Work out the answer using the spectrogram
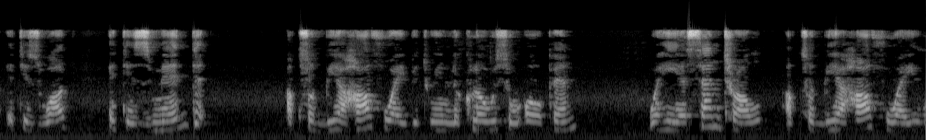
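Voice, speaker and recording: Woman lecturer with an Iraqi accent, slow and deliberate, bright tone, on a dull recording. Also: mid-range voice, breathy edge. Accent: Iraqi Arabic. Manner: repeats examples slowly and checks with "okay?". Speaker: university lecturer. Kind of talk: classroom lecture.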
